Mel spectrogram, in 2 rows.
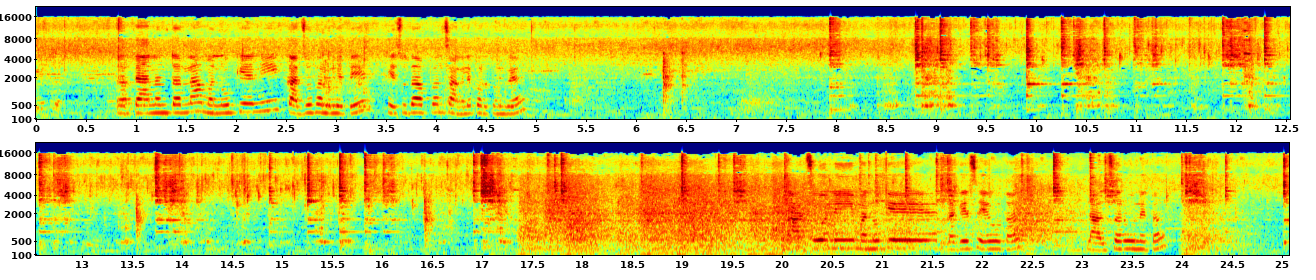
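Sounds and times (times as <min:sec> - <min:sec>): nuts sizzling in hot oil: 0:00.0 - 0:25.0
metal spatula scraping pot: 0:06.3 - 0:25.0.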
